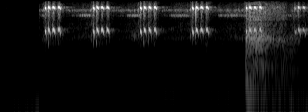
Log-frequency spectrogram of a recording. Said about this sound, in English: Oh, crickets.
